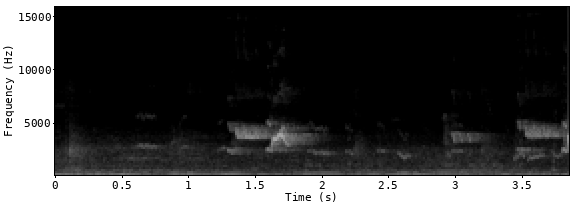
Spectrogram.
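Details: Canary pair, male and female, at a nest with chicks being fed; short separate high chirps and whistled notes sound at intervals, a few sharp and loud, over quiet background.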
